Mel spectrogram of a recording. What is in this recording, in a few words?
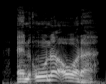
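"en Una Hora", Spanish, female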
